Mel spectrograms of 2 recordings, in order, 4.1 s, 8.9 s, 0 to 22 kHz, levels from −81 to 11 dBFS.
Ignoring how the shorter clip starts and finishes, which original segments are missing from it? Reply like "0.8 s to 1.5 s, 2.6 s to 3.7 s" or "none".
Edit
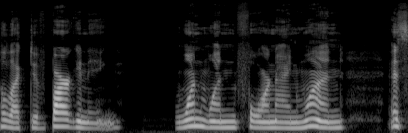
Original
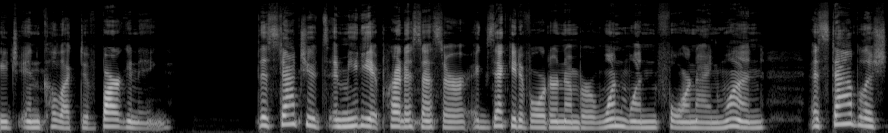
2.3 s to 6.0 s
